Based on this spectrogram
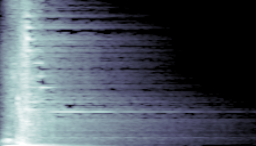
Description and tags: Sword Contact (with swipe)
Made in Fl Studio by layering a ton of sounds together. I mixed and mastered it to the best of my ability. Enjoy :D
